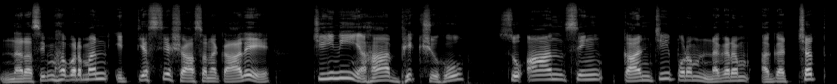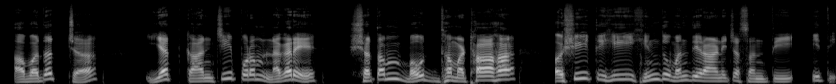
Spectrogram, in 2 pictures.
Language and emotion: Sanskrit, neutral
